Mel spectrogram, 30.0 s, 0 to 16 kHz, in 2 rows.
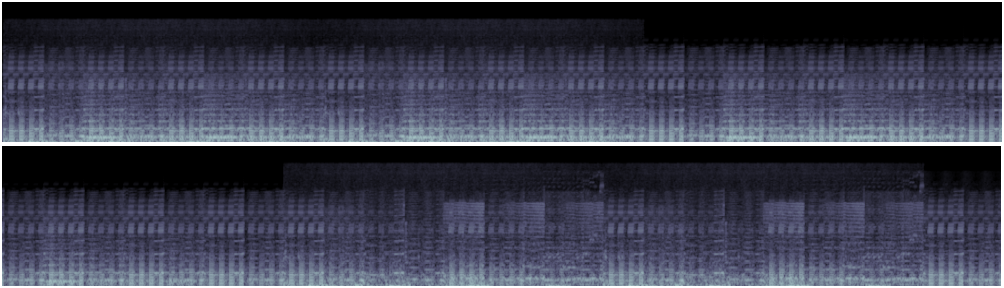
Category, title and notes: Music > Multiple instruments
Demo Track #3028 (Industraumatic)
Ambient, Cyberpunk, Games, Horror, Industrial, Noise, Sci-fi, Soundtrack, Underground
